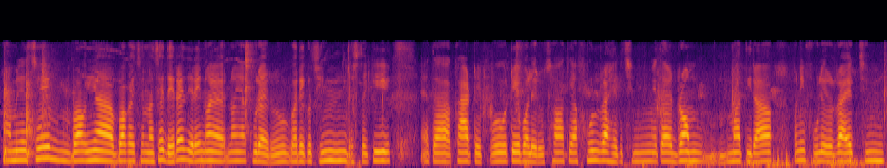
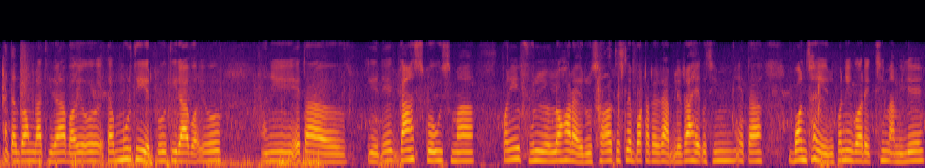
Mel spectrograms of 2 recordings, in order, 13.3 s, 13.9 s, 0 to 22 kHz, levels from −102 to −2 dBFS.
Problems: constant background noise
